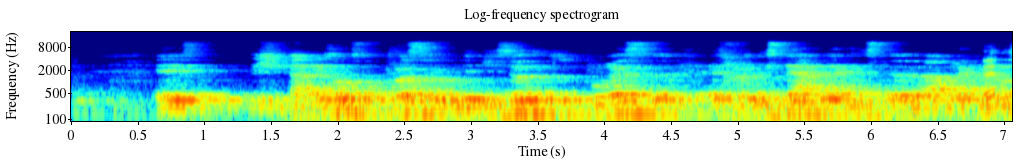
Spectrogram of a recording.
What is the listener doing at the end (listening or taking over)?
taking over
